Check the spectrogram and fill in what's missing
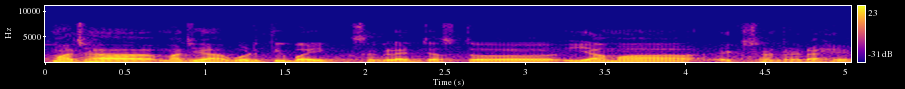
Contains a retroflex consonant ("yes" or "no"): yes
